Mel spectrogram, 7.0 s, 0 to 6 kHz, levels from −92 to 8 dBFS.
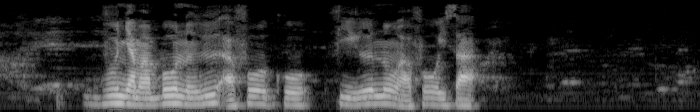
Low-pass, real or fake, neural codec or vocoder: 5.4 kHz; real; none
